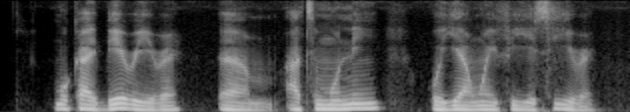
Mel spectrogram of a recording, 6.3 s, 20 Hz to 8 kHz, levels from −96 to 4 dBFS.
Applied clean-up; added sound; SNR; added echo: none; none; none; none.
